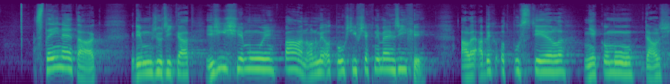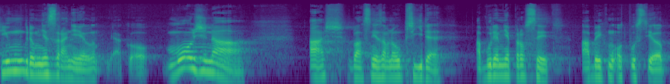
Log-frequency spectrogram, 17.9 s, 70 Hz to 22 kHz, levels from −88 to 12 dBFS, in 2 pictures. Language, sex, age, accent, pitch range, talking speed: Czech, male, 40-59, native, 125-195 Hz, 125 wpm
